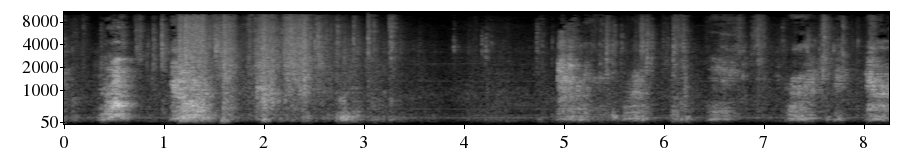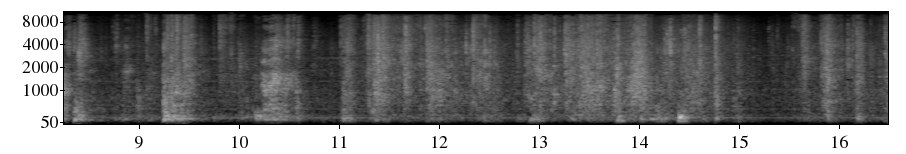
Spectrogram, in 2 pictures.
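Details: Eight-week-old Entlebucher Mountain Dog puppies from a litter born 28 December 2013, making rough growls, high yips and short barks in irregular bursts a second or two apart, separated by brief quiet gaps and scuffling noises.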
